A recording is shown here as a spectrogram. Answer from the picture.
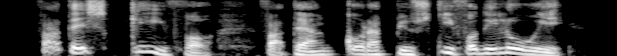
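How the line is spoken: Apprentice shouting. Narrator (Italian): grida l'apprendista

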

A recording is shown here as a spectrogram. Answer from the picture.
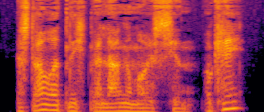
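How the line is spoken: Leaning down, whispering. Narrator (German): beugte sich hinunter und flüsterte

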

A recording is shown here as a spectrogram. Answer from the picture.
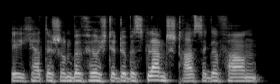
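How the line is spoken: Grumbling. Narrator (German): brummte Phil

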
